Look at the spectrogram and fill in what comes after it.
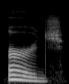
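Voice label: "urge", English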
